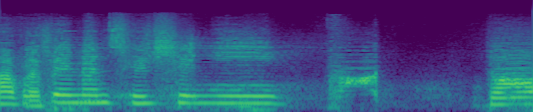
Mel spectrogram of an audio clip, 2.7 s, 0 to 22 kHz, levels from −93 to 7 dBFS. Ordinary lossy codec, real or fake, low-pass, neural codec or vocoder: AAC, 48 kbps; fake; 14.4 kHz; codec, 44.1 kHz, 0.9 kbps, DAC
